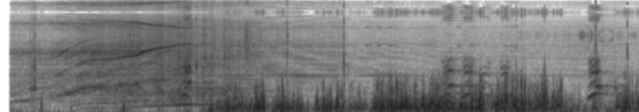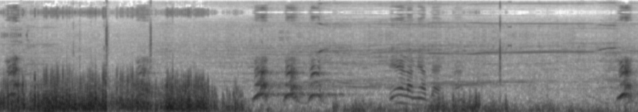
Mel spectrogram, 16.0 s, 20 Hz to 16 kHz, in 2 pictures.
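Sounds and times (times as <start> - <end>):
electric motor and propeller whining: 0.2 - 15.9.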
